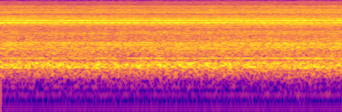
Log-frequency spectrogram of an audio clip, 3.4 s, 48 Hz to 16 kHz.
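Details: Rebuilt single-phase 2 HP (2CV) high-voltage motor running unloaded on the bench: steady, even whir with a smooth airy hiss, no knocks, rubbing or bearing growl; running cleanly.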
